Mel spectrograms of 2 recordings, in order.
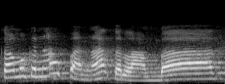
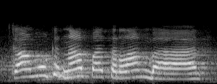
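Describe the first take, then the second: First: It is said softly, sounding disappointed and hurt. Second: It is said loudly and high, judging.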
